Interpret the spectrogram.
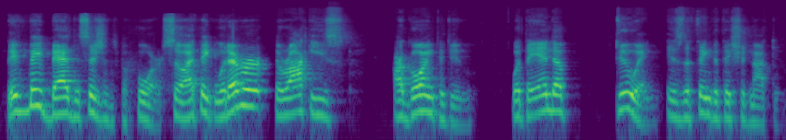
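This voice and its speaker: A man's voice: fairly high pitch, animated, moderate pace, fairly bright tone. A man co-hosting a casual sports podcast, thinking aloud and musing over trade ideas. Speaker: podcast co-host.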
